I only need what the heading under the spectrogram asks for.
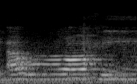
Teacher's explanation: Di orang tulis namanya Abdul Rahim, digayai Rohiem, pakai e. Padahal kalau Quran nggak boleh ada e-nya, harus i ar-rahim sampai waqaf.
